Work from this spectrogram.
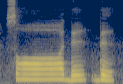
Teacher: तो इसी तरह इसको मोटा करके और भरा हुआ मुंह करके सौद। और लास्ट पे जो दाल की आवाज़ आ रही है वो बाउंसी साउंड होनी चाहिए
